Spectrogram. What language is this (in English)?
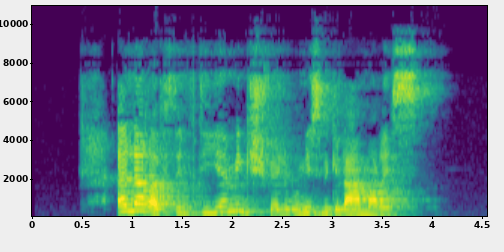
Kabyle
